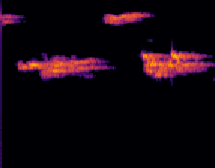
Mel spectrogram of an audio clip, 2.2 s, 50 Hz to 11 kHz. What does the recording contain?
Bird Noise - 1
tweet, twitter, chirping, chirp, pigeon, bird, song, rural, woods, birds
